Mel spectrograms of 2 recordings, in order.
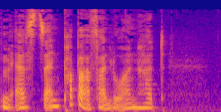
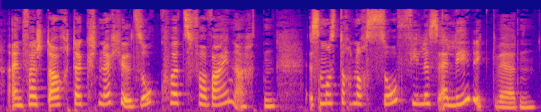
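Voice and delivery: klagend; 8 semitones higher than usual. A narrator's reading. Mama klagt weiter.

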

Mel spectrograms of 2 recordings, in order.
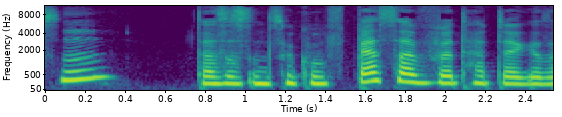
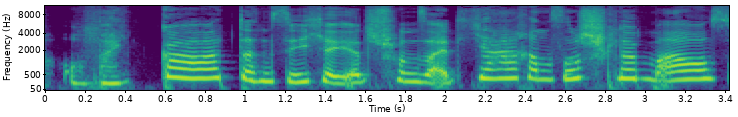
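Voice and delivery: retold wailing; 7 semitones higher than usual. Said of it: "Ich habe angefangen zu heulen".

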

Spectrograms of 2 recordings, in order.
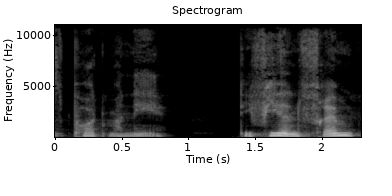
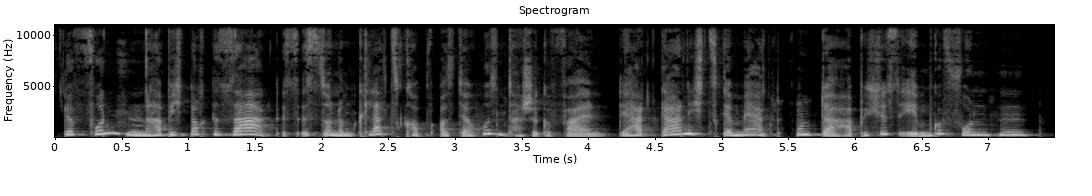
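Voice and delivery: put-on high, loud, sulky child protest; defiant little boy; 6 semitones higher, 3 dB louder than usual. A narrator's reading. Little brother explaining the found wallet, defiant. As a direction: protest innocence like a stubborn small boy.

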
